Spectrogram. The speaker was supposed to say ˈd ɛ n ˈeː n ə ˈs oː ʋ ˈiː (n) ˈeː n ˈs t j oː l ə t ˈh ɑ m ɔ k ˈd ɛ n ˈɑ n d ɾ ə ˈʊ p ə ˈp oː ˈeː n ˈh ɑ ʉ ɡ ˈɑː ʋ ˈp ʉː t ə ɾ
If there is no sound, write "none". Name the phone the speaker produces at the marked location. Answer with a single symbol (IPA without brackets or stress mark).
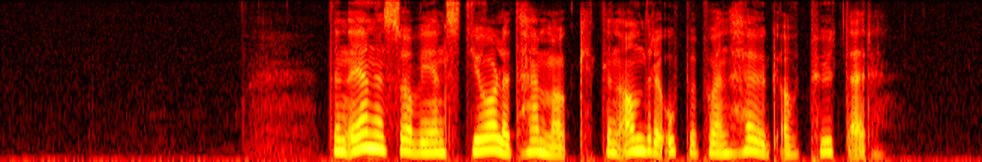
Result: none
